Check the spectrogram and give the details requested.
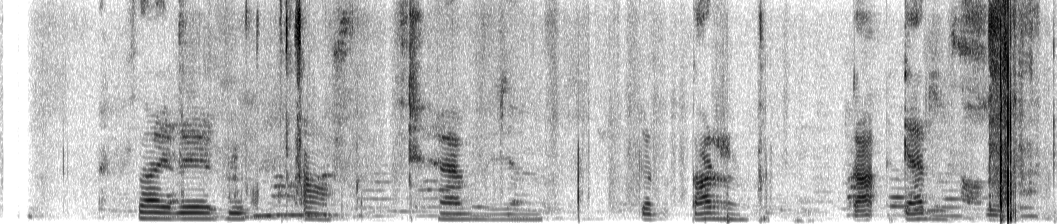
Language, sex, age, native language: Icelandic, male, 8, Icelandic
